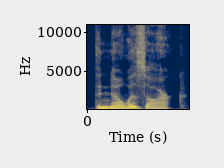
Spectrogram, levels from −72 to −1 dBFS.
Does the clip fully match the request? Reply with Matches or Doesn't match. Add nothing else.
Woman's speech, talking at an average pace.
Matches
